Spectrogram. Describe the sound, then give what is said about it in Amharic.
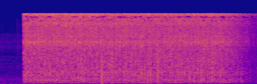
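Engine of a solar-powered Aftrak tractor built for smallholder farmers' fields, starting abruptly into a loud, harsh, continuous rattling drone that holds steady and then fades slightly near the end. “እዛ ብፀሓያዊ ፀዓት እትሰርሕ ኣፍትራክ ዝተባሃለት ትራክተር መሬቶም ንዝተረሮም ንኣሽቶ ሓረስቶት ንምሕጋዝ ዝዓለመት እያ።”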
